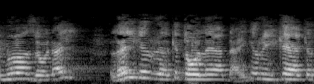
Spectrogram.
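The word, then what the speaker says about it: tôle: Cái tôi nói tua le là ổng nè, tua le là cái tấm tôn đó, tại vì hồi xưa cái chữ tôn là chữ tole thì nó đọc là cái tấm tua le đẩy cho có ri ke, ri ke là rice đó, cái bao gạo là rice.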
